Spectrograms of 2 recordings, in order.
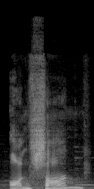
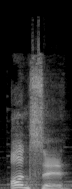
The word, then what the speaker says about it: Onsen: on-something? Onsen? Onsan? Onsen! That was it.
